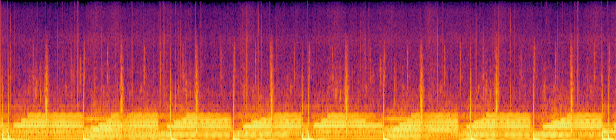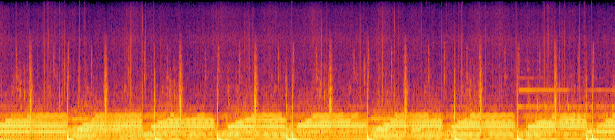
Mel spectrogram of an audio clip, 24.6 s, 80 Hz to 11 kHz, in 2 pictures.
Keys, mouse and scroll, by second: 0.0-5.2 typing, 1.1 click, 6.6 s, 7.4 g, 7.4 z, 8.8 click, 9.2 Tab, 9.4 ctrl+r, 10.1 click, 10.3 ctrl+r, 11.0 click, 11.7 KP_1, 12.6 ctrl+r, 15.0 middle click, 15.2 shift+middle click, 15.9 e, 17.0 click, 19.7 a, 20.0 s, 22.0 shift+middle click, 22.8 a, 23.0 s, 23.0 x, 23.5 click, 24.5 shift+right click.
